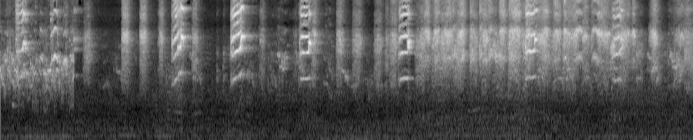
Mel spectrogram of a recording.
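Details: Birds chirping with sharp separate tweets at first, then a dense high shimmering twitter filling the second half.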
